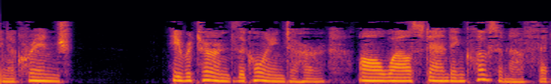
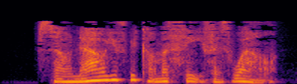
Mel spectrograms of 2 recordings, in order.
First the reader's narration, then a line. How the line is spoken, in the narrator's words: he said softly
